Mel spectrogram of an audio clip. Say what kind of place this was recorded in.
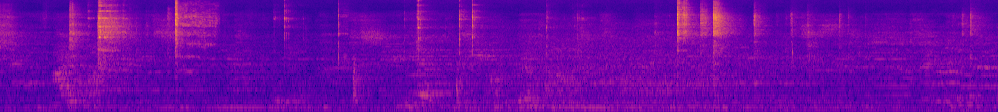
restaurant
